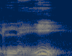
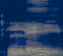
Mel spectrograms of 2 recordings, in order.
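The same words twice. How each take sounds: First: The stress falls on the second syllable. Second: The stress falls on the first syllable. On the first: The speaker calls it right. "You have to say leí" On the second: The speaker calls it wrong. "if you wouldn't put a stress on the E, the emphasis would be on the A"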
